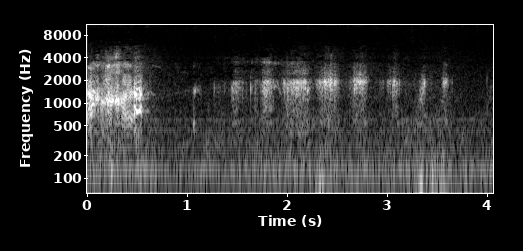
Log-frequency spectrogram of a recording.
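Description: A loud nasal, voice-like call that stops about half a second in, followed by a faint, rapid run of short duck-like calls, about five a second, that stops shortly before the end.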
